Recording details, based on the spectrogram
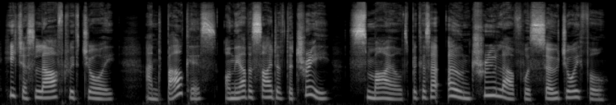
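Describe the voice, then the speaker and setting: Female children's audiobook narrator, medium pitch, lively melodic range, dry studio-like sound. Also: unhurried, no echo. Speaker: storyteller, audiobook reader. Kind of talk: expressive children's story narration.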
